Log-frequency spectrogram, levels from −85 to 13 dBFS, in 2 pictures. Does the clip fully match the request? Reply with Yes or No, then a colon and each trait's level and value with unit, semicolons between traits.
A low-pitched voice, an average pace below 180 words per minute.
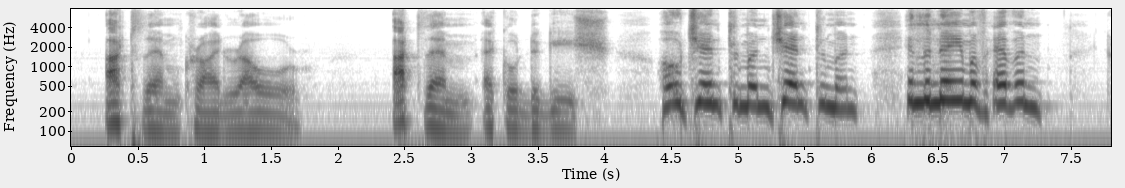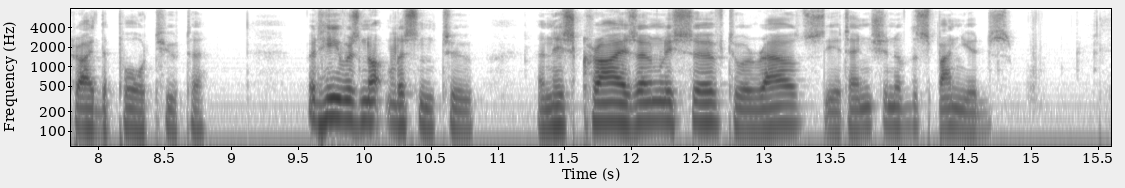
Yes: low, 125 Hz; average, 150 wpm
